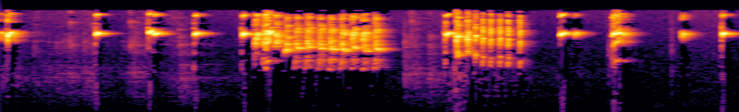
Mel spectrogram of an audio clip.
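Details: Fischer's lovebird singing to stimulate mating: short sharp high chirps spaced about half a second apart, broken by two longer rapid buzzy chattering bursts.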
